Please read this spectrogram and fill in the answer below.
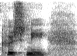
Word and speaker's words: Cushnie: I think it's pronounced Kushni. Kushni has like some really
